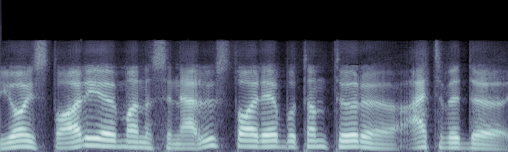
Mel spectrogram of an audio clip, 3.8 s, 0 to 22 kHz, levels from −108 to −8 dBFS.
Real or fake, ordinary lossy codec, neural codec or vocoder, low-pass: fake; AAC, 48 kbps; codec, 16 kHz, 0.2 kbps, FocalCodec; 7.2 kHz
